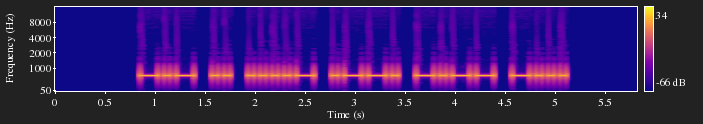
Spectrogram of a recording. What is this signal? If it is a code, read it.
Morse code, heard as a keyed tone, about 20 wpm, 700 Hz. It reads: KI4PYB
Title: USA Call Signs - 6 Characters - Repeated 3x - 20wpm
